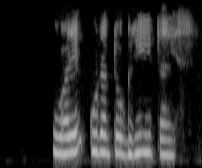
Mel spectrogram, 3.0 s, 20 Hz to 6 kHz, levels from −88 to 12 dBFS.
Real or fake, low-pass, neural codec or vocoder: real; 5.4 kHz; none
